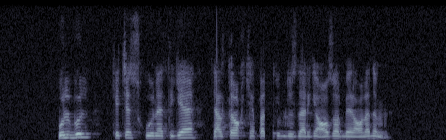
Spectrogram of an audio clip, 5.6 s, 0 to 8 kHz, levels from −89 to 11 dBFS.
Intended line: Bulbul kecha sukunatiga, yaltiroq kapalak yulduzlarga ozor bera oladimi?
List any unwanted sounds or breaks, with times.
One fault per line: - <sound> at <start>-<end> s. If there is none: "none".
- dropout at 3.3-3.4 s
